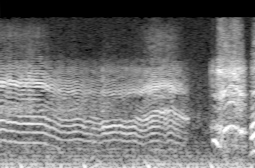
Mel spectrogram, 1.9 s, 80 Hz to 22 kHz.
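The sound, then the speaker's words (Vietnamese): A child cries from the upstairs floor of a house, a sustained, wavering high wail that holds steady before a brief break and a sharper, rising cry at the end. “có tiếng trẻ con khóc vọng xuống từ tầng 2”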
